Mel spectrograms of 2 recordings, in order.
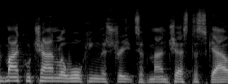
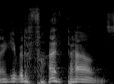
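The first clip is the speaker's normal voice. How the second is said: normal talking voice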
